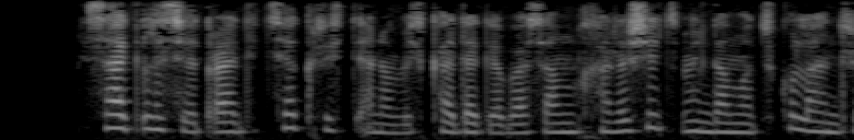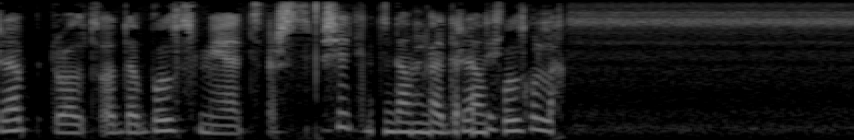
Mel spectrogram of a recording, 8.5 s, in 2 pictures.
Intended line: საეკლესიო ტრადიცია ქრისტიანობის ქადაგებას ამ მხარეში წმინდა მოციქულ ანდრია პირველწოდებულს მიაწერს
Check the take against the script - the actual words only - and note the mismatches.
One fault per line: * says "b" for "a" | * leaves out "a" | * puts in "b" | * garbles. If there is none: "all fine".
* garbles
